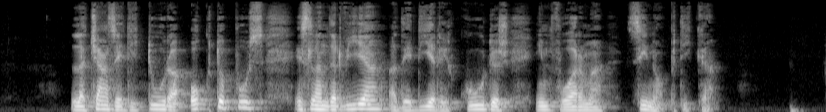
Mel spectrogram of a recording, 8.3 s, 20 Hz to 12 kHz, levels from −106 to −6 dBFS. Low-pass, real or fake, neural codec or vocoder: 10.8 kHz; real; none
